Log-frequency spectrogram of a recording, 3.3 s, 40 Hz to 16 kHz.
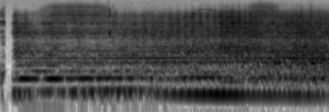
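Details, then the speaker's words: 1300 CFM inline range-hood blower, fan blade deliberately shifted off-center: starts with a rush of air and a heavy steady low hum of serious vibration from the wobbling blade. "but this will cause a serious vibration and I'm going to turn this on and I won't be able to talk but you'll be able to hear the vibration and you can feel"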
